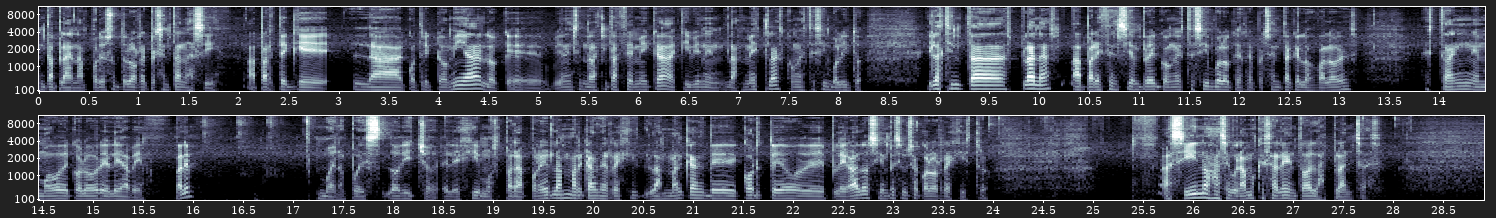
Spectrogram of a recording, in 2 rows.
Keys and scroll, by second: 26.5 space.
